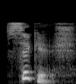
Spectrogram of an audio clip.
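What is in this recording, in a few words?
"sickish", British English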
